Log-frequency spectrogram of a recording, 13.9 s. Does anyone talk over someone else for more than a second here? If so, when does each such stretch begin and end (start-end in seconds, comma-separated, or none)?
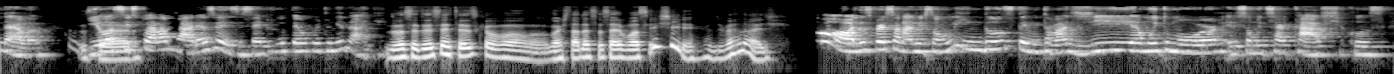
none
